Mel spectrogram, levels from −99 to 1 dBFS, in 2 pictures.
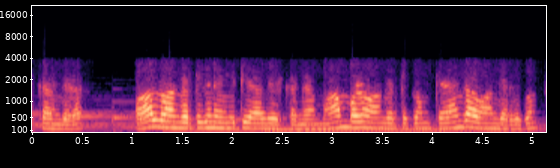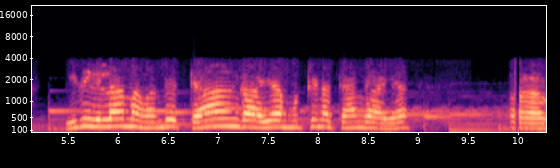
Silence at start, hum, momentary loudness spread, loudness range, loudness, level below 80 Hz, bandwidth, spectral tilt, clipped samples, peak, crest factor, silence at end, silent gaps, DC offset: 0 s; none; 19 LU; 4 LU; -17 LUFS; -54 dBFS; 3.8 kHz; -9 dB/octave; under 0.1%; -2 dBFS; 16 dB; 0 s; none; under 0.1%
